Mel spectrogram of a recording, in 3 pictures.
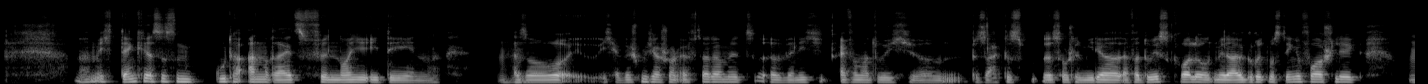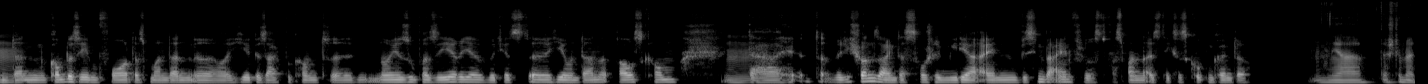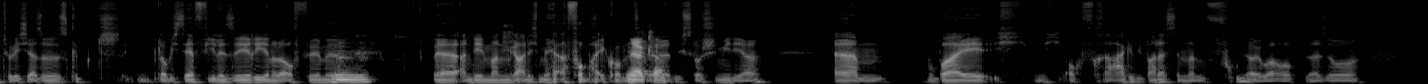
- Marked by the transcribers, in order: other background noise; laughing while speaking: "gar nicht mehr"
- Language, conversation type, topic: German, podcast, Wie beeinflussen soziale Medien, was du im Fernsehen schaust?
